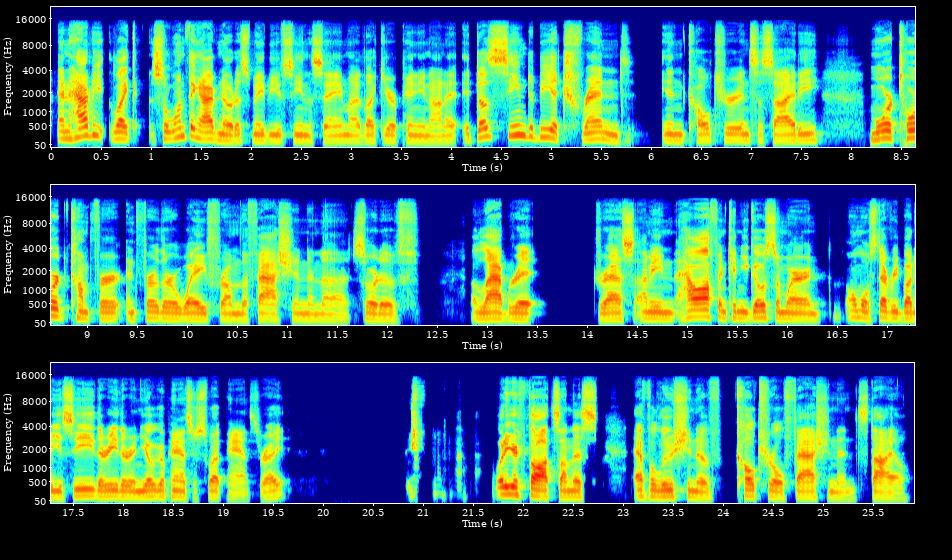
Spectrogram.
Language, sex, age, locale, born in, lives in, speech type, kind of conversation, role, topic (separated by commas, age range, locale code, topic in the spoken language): English, male, 35-39, en-US, United States, United States, conversation, podcast, host, In what ways do your personal experiences and surroundings shape how your style evolves over time?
